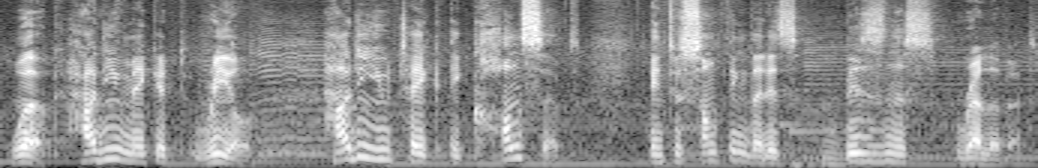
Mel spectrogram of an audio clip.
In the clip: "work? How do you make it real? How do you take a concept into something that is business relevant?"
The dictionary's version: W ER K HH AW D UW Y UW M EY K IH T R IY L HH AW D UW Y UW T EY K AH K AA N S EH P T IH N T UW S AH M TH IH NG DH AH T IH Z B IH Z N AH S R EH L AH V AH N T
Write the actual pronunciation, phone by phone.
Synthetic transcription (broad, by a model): W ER K HH AW D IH Y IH M EY K IH T R IY L HH AW D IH Y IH T EY K AH K AA N S EH P T IH N T UW S AH M TH IH NG DH AH T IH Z B IH Z N AH S R EH L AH V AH N T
